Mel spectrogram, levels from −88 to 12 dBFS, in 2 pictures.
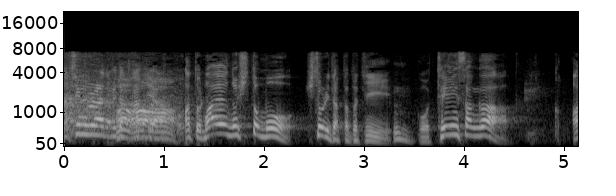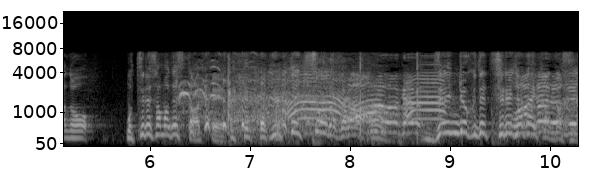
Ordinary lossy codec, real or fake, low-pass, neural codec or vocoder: none; real; 7.2 kHz; none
